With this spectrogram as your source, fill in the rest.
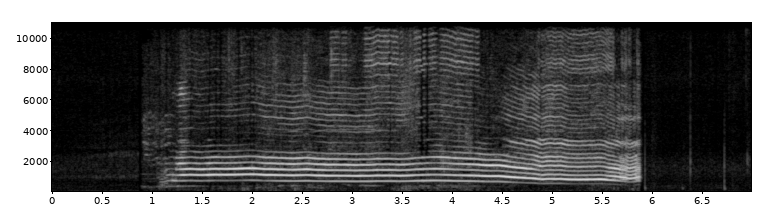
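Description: A man wails loudly in a long, rising and falling cry.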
